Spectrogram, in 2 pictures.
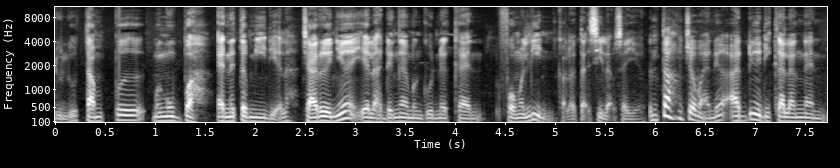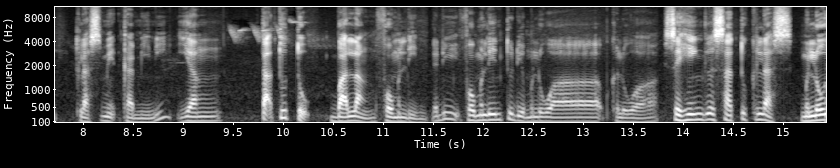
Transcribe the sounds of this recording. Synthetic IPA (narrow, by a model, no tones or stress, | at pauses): dulut̪ampəməŋubahʔanat̪əmidiə̰laht͡ʃaɾəɲaḭjəlahdəŋanmə̃ŋɡunakanfɔməlinka̰la̰wt̪a̰ʔsila̰p̚sajaənt̪ahmat͡ʃamːa̰nəʔadədikalaŋãnkəlasmɪt̪̚kaminijaŋt̪aʔt̪ut̪ʊ̰ʔ̚balaŋfɔməlind͡ʒadifɔməlint̪udiəmə̃luap̚kəluasəɦiŋɡasat̪ukəlasmə̃lo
